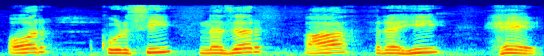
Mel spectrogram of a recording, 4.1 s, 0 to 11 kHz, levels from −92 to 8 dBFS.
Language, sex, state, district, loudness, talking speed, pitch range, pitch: Hindi, male, Madhya Pradesh, Dhar, -14 LUFS, 90 wpm, 185-235 Hz, 200 Hz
